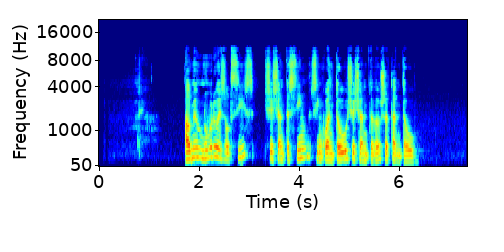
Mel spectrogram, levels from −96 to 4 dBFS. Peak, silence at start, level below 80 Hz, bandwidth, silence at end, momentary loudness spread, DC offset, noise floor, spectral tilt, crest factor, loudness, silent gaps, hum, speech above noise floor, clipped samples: -4 dBFS; 0.8 s; -80 dBFS; 11.5 kHz; 1.05 s; 11 LU; under 0.1%; -82 dBFS; -4.5 dB/octave; 24 dB; -26 LUFS; none; none; 56 dB; under 0.1%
